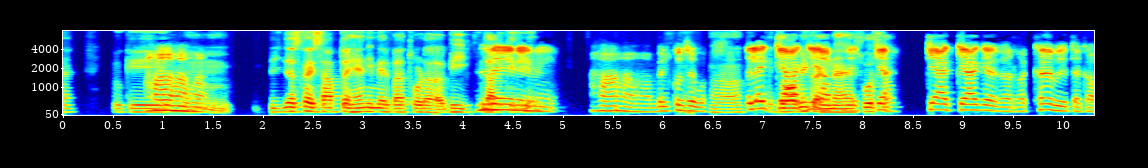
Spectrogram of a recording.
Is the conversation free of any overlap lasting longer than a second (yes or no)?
no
